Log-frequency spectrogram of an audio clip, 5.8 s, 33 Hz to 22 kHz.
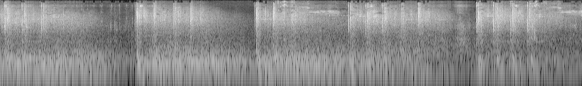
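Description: Sustained automatic gunfire from a bolter-style gun hammers away at shooting targets in Warhammer 40,000: Battle Sister VR, loud rattling bursts broken by short gaps, close and dominant with no talking.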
